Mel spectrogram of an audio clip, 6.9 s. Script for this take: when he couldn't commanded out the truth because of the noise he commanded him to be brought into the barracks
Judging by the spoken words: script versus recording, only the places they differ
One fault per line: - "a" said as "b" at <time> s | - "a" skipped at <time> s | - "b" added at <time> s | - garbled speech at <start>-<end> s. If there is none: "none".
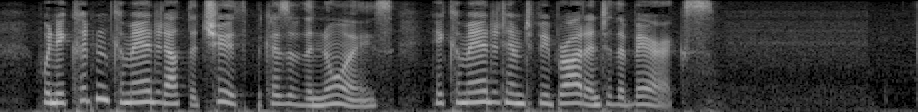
none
